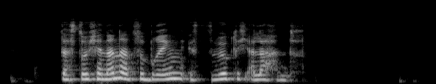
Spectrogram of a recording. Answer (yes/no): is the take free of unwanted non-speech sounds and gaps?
yes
